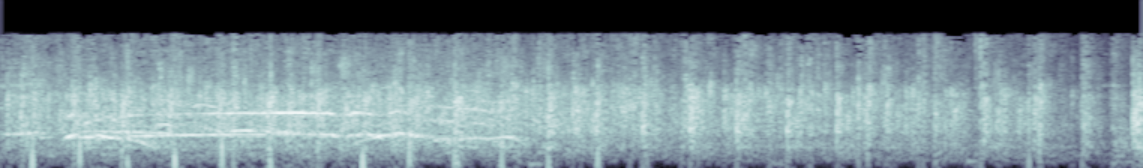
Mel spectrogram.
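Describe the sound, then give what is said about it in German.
A crowd of people claps steadily for several seconds, a dense patter of many hands with a few voices calling out near the start, fading slightly toward the end, as the audience applauds themselves for being there and being sober. “Es ist, ihr solltet euch selber Applaus geben, dass ihr hier seid und dass ihr trocken seid.”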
